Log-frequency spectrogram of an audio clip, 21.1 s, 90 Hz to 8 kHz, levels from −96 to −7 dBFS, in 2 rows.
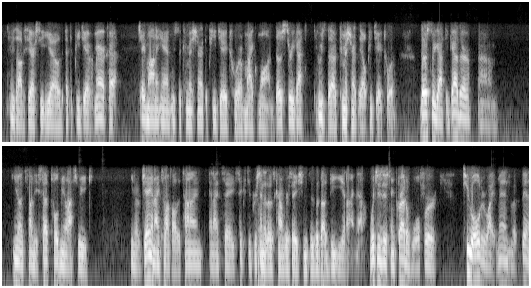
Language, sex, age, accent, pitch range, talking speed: English, male, 30-49, American, 80-95 Hz, 220 wpm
